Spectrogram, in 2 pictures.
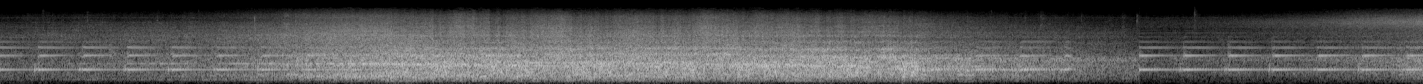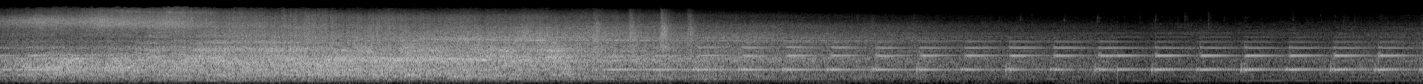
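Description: Two Kintetsu Osaka Line electric trains pass one after the other, each with several seconds of loud wheel-on-rail running noise, and a brief high hiss during the second. Between and around them a level-crossing warning bell keeps ringing in even pulses, about one and a half a second.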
